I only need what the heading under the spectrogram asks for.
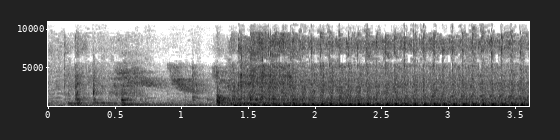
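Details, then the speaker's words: Suzuki Satria FU 150 test start before repair: starter whirr, then the single settles into a rough chuffing idle at about three pulses a second; leaking exhaust, plus a separate rattling noise. "Nah ini knalpotnya bocor ya. Knalpot bocor pertama."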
